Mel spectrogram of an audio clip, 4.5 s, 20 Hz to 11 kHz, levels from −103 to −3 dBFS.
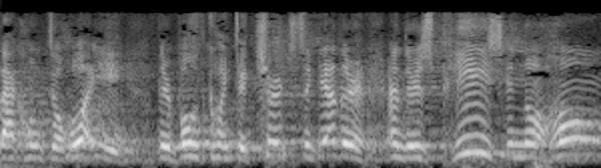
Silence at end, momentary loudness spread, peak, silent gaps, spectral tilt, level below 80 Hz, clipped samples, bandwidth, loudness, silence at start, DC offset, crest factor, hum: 0 s; 5 LU; -6 dBFS; none; -2.5 dB/octave; -60 dBFS; under 0.1%; 8.8 kHz; -25 LUFS; 0 s; under 0.1%; 20 dB; none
